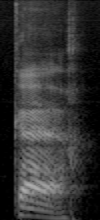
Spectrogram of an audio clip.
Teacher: C'est vraiment vertical comme son. C'est comme si tu prononçais care, mais de manière plus fermée, plus verticale.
